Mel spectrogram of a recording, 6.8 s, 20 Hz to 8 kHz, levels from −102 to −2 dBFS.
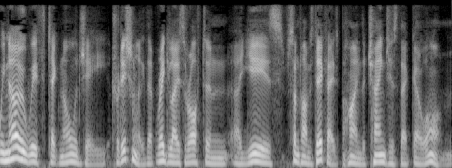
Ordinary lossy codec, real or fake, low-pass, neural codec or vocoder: MP3, 48 kbps; fake; 7.2 kHz; codec, 16 kHz, 6 kbps, DAC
